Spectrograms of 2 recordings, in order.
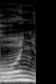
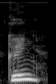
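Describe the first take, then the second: First: The vowel is long and drawn out. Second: The vowel is short and quick. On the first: This is the farther downstream local speech. "там якось отак вони тягнуть" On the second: This is the speaker's home village speech. "А в мене отак"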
